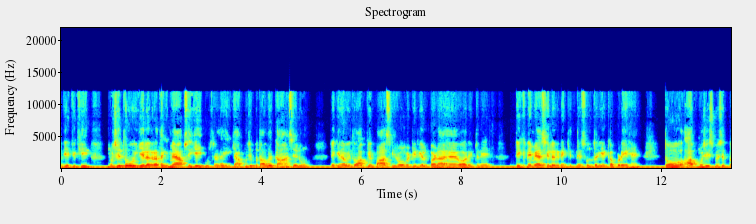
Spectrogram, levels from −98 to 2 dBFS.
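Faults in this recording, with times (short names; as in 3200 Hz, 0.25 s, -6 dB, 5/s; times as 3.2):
hum 60 Hz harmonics 5 -23 dBFS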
